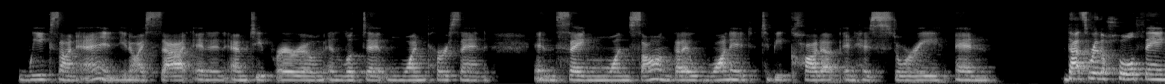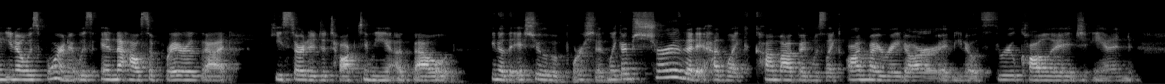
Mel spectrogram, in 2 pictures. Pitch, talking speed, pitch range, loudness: 205 Hz, 215 wpm, 195-215 Hz, -23 LUFS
